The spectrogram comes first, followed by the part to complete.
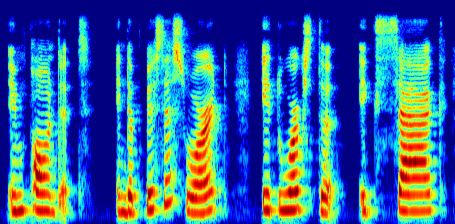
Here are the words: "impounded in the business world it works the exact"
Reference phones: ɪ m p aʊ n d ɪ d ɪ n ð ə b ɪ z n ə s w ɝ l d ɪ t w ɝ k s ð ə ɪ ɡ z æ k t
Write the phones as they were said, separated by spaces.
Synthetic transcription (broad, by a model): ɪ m p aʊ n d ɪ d ɪ n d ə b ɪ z n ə s w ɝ d ɪ t w ɝ k s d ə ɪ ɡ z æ k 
